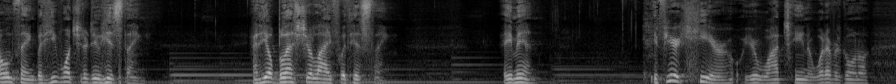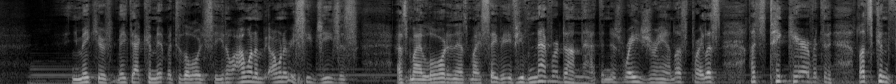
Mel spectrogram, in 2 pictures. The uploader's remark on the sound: at Harvest Bible Church in Stockton, CA.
